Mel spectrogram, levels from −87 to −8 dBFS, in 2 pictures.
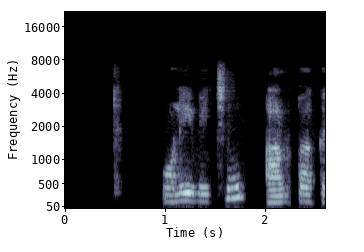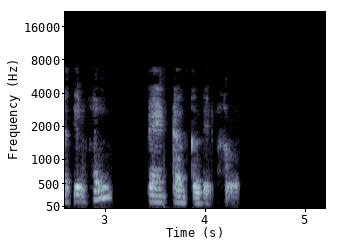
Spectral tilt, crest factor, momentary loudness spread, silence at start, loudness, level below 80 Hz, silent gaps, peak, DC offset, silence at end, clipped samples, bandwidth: -5 dB/octave; 18 dB; 20 LU; 0.5 s; -32 LUFS; -74 dBFS; 0.59-0.97 s, 1.81-1.99 s, 2.27-2.31 s, 3.09-3.41 s; -16 dBFS; under 0.1%; 0.85 s; under 0.1%; 7.8 kHz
